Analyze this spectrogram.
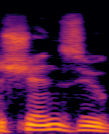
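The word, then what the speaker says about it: Shenzhou: when we write OU so in Japanese all vowels are pronounced so it's not like in English where you have two vowels together and they they form some other sound you actually pronounce them so if this were Japanese this ouu would be pronounced o o you would have to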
